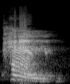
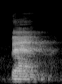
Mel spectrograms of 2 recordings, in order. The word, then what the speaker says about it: pen: حاول تلفظها pen مو ben. Pen مو ben.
